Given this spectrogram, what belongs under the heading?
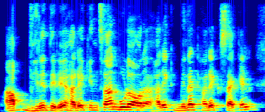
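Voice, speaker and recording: Patient male teacher checking understanding. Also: a little high. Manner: explains patiently, keeps checking that students follow; repeats key words slowly for emphasis. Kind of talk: recorded classroom-style lecture.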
